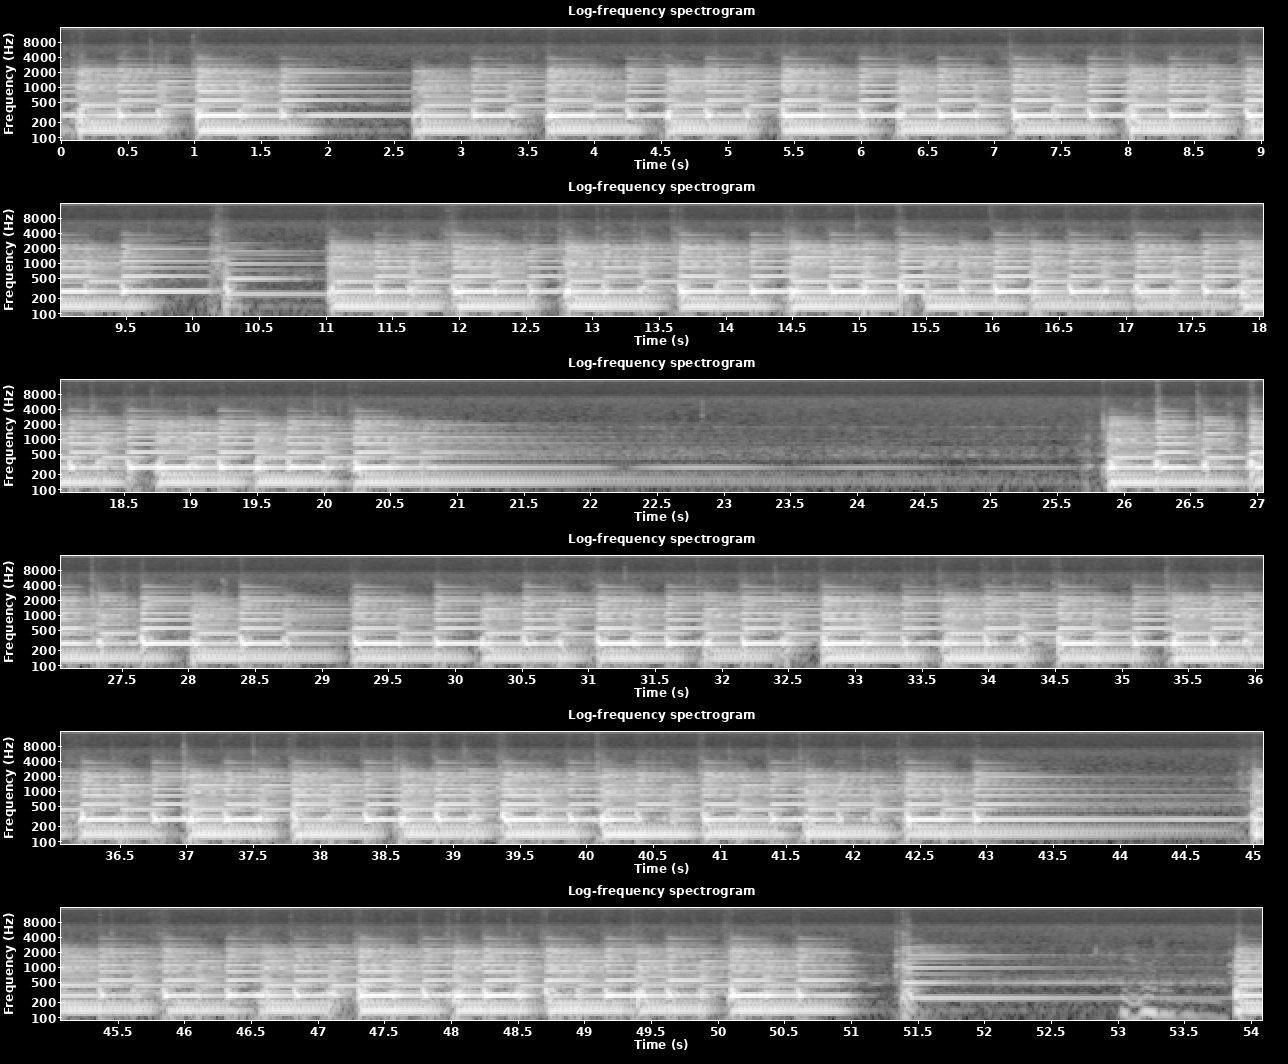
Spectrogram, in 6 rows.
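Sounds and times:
digital piano chords and notes: 0.0s - 24.3s, 24.9s - 54.0s.

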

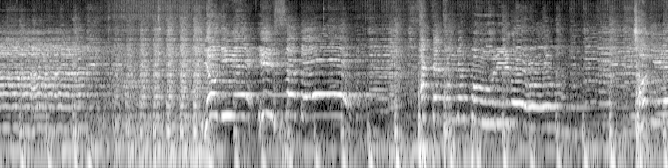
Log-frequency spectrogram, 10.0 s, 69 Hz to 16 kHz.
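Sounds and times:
man singing into microphone: 0.0s - 1.6s, 3.0s - 5.4s, 6.3s - 8.6s, 9.5s - 10.0s.

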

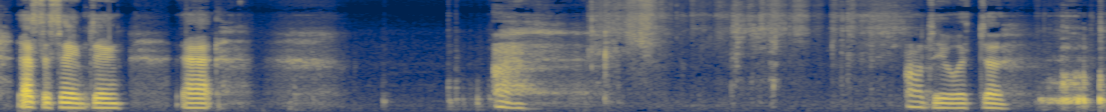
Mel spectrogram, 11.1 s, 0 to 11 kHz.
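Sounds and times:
paper packets rustling: 5.7s - 9.2s.

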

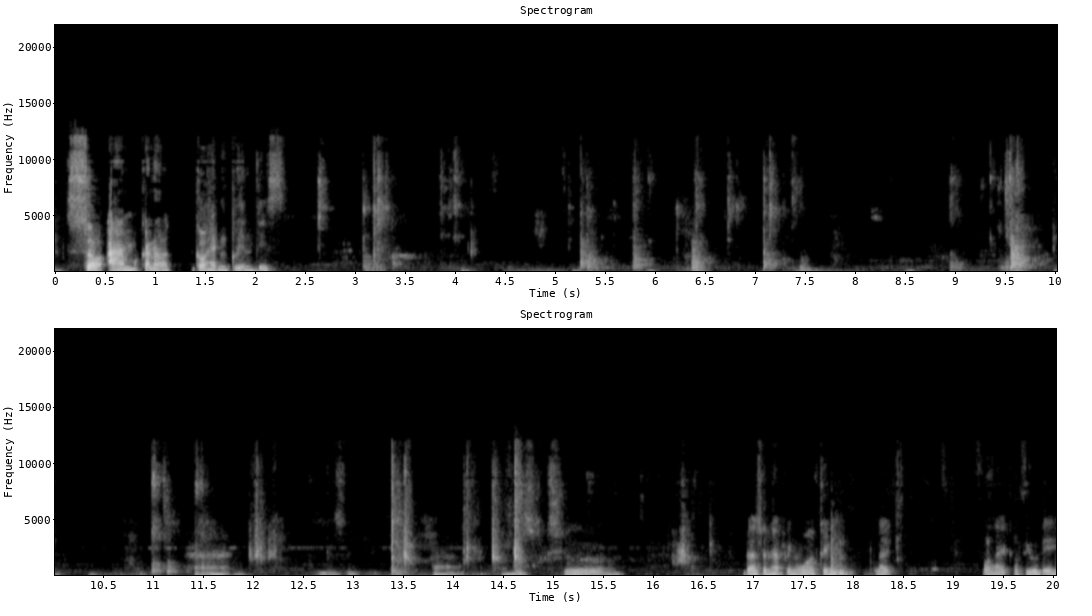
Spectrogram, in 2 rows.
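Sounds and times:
tools and bottles clicking on table: 2.6s - 4.3s, 5.1s - 8.3s, 8.9s - 10.1s, 10.8s - 12.4s, 13.4s - 14.9s.

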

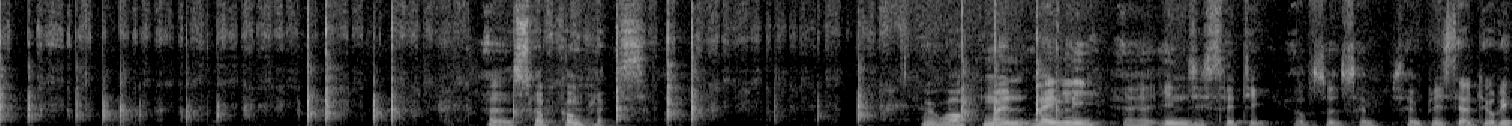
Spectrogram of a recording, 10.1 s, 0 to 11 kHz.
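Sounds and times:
chalk writing on blackboard: 0.0s - 7.2s.

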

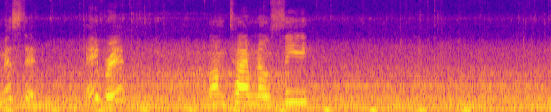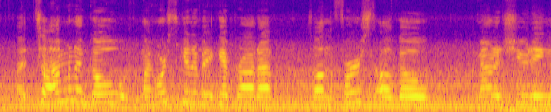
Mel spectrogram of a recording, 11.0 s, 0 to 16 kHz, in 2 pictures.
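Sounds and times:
road and tyre noise: 0.0s - 11.0s
truck diesel engine droning: 0.0s - 11.0s.

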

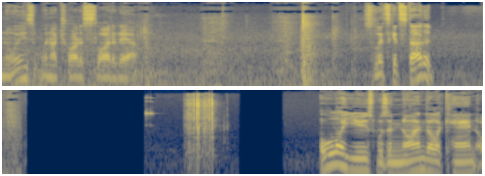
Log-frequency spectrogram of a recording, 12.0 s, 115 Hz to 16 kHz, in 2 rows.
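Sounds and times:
camera shutter clack: 8.3s - 8.9s.

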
